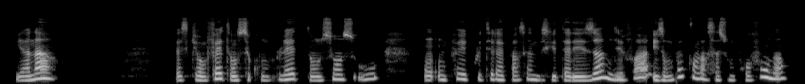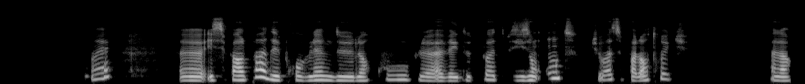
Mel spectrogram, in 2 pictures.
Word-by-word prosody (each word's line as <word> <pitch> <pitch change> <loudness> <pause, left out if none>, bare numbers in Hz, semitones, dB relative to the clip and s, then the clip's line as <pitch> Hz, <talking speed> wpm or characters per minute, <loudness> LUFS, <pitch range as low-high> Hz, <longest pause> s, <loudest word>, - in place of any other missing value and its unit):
Il 185 - -4
y - - 0
en 195 +5 +3
a. 265 0 +7 1.2
Parce 190 0 -4
qu'en 190 -2 0
fait, 255 0 +2
on 190 - +4
se 195 - -1
complète 215 +6 -2
dans 180 - -2
le 180 - -2
sens 230 +2 +1
où 255 +6 -4 0.4
on 195 -1 -2
on 210 0 -1
peut 245 +4 -5
écouter 230 0 -3
la 210 - +1
personne, 210 +2 -3
parce 205 - -7
que - - -2
tu 190 - -5
as 185 - +3
des 180 +6 +3
hommes 290 0 +6
des 215 -1 +1
fois, 200 - +1
ils 190 0 +2
ont 195 - -2
pas - - 0
de - - -17
conversation 220 -9 -2
profonde, 265 - +1
hein? 265 +2 -1 1.1
Ouais. 255 +8 -1 0.7
Heu, 180 -1 +4
ils 185 - +1
se 185 - -2
parlent 200 -1 +5
pas 340 +3 +6
des 200 -6 +5
problèmes 195 0 +1
de 180 0 +2
leurs 180 +1 -1
couples, 215 -3 -5
heu, 175 - 0
avec 170 -1 +1
d'autres 180 - -9
potes 210 -2 -2
parce - - -28
qu'ils 185 +1 +1
ont - - -1
honte, 285 +1 -1
tu - - -10
vois? 220 - -1
C'est 225 -2 -9
pas 180 - +1
leur 195 - +3
truc. 245 +2 -9 0.8
Alors. 175 -2 +2
200 Hz, 225 wpm, -24 LUFS, 185-235 Hz, 1.2 s, a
